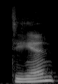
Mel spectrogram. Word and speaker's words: tiens: Je ne tiens pas debout.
